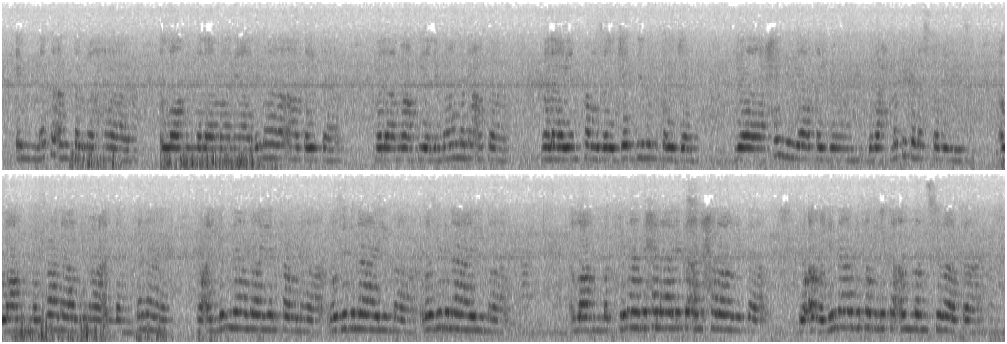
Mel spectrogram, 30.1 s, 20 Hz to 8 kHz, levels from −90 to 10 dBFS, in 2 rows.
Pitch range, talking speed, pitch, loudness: 215-255 Hz, 90 wpm, 230 Hz, -20 LUFS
